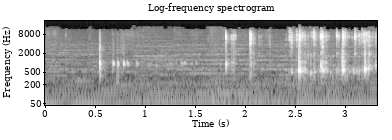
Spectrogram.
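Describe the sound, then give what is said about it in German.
Dice rattle and clatter on a hard surface, starting with a few isolated sharp clicks and ending in a quick burst of tumbling knocks. Fairly crisp, with no talking. “Okay, dann lass mich mal würfeln.”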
